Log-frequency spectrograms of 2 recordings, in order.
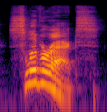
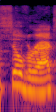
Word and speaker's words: Sliverax: This is the Spyderco Sliverax, not Silverax. I keep wanting to call it the Silverax. It's not the Silverax. It's the Sliverax.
